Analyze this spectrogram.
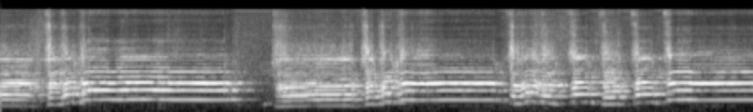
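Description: A small brass horn blown in a short tune of held notes that slide up into pitch, with a brief break about two seconds in and a long held note near the end.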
